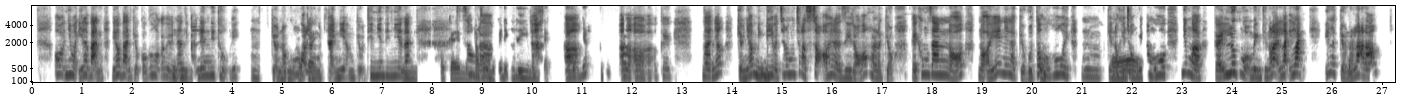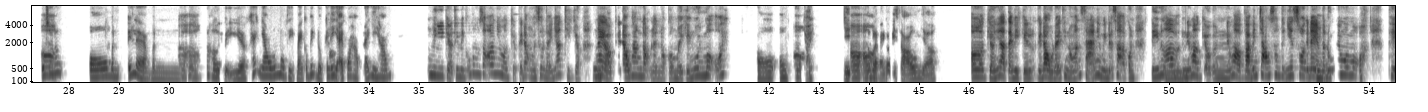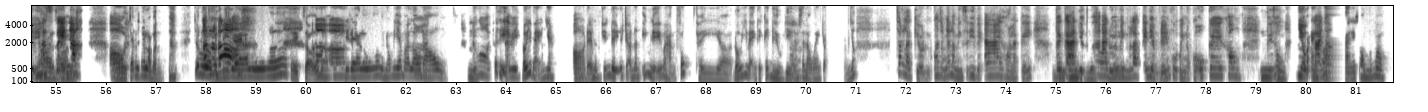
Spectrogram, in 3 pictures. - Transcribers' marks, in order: tapping; horn; distorted speech; laughing while speaking: "ờ"; other background noise; other street noise; chuckle; laughing while speaking: "mộ"; laughing while speaking: "ý"; chuckle
- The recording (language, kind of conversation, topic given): Vietnamese, unstructured, Chuyến đi nào khiến bạn cảm thấy hạnh phúc nhất?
